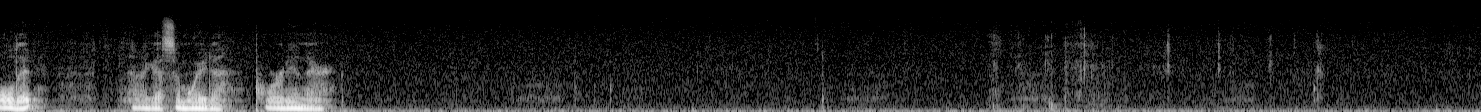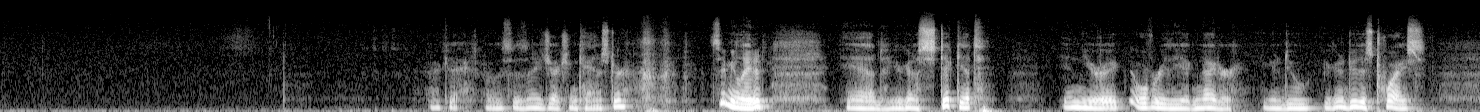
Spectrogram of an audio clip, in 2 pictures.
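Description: A man talks calmly and close by, pausing between phrases.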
